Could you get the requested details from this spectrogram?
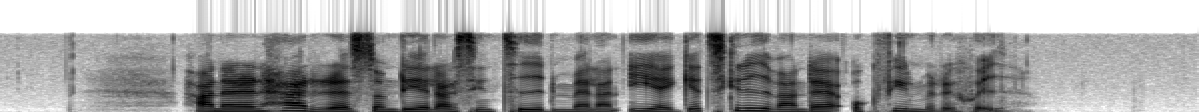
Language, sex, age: Swedish, female, 27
